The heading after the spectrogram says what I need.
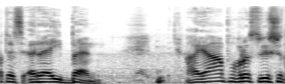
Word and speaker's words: Ray-Ban: właśnie bo powinno prawdziwy prawidłowa wymowa treiben a ja po prostu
